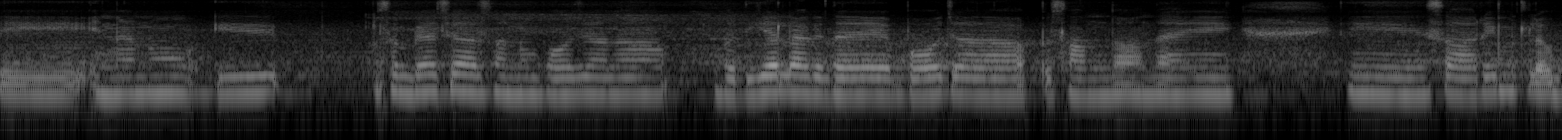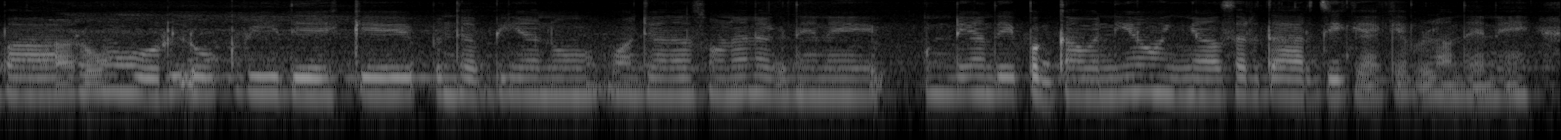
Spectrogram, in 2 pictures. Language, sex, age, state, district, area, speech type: Punjabi, female, 30-45, Punjab, Fatehgarh Sahib, rural, spontaneous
